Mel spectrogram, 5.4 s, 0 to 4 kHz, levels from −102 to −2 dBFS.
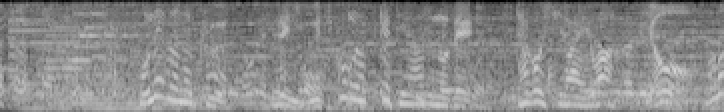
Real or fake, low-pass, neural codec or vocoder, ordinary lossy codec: real; 3.6 kHz; none; none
